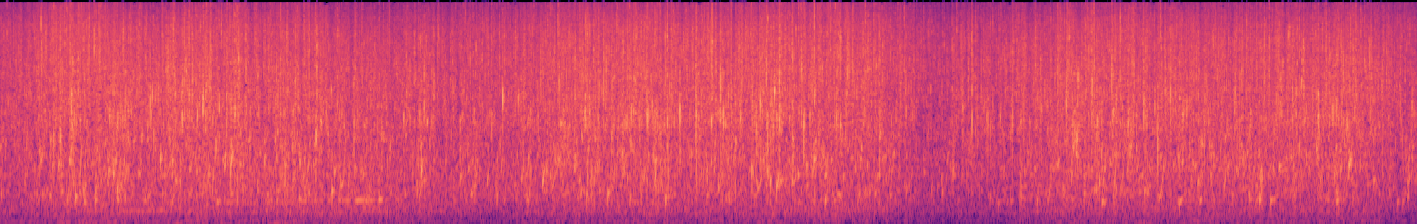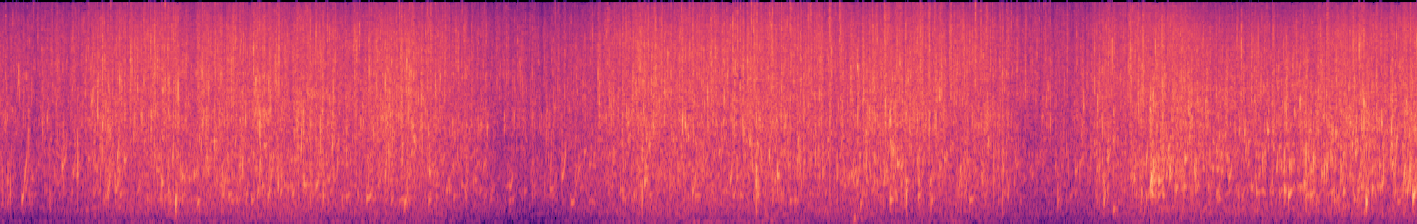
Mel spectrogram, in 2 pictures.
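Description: Running water trickling steadily, swelling and easing about every five seconds.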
